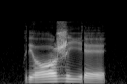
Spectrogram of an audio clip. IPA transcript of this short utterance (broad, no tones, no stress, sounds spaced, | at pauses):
ɾʲ ɔː ʐ iː ɾ ɛ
